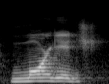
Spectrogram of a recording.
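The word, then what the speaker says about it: mortgage: então isso é edson morde morde palavra bem estranha né esse também é mudo o morde para o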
